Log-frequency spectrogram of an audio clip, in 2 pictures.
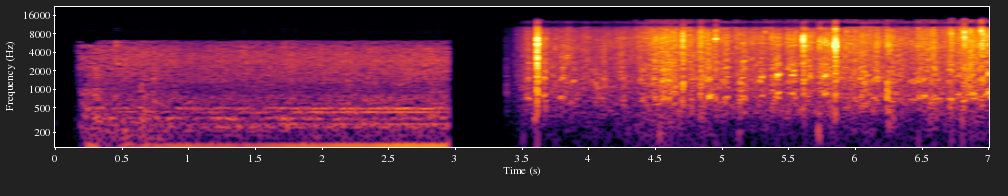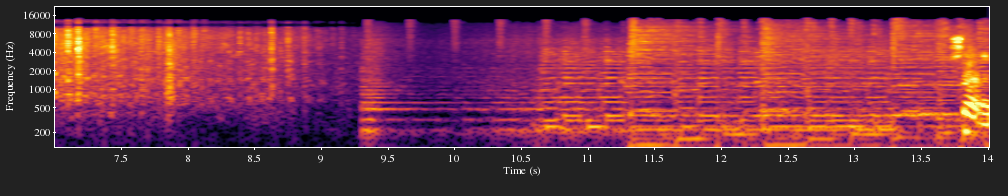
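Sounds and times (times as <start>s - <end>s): birds chirping: 3.4s - 9.3s.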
